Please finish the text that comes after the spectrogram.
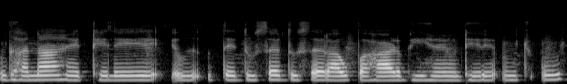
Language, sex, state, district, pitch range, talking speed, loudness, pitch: Surgujia, female, Chhattisgarh, Sarguja, 195-215 Hz, 150 wpm, -18 LUFS, 200 Hz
